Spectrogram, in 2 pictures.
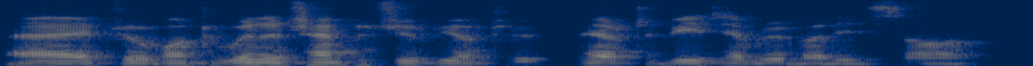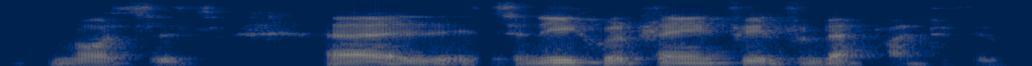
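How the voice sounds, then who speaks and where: Dull lo-fi sound, man, lowish monotone voice, measured sports journalist explaining. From Ireland. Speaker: sports journalist, panel guest. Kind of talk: radio sports analysis. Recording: dull lo-fi radio audio.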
